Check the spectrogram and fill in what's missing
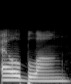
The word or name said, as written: Elblag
